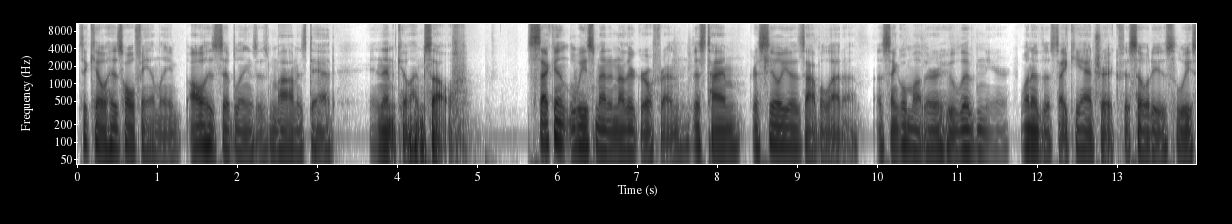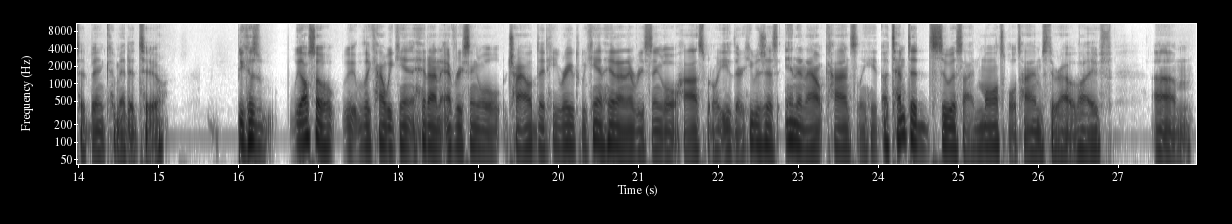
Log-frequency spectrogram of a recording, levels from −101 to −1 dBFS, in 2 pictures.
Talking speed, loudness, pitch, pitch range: 170 wpm, -23 LUFS, 85 Hz, 75-95 Hz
